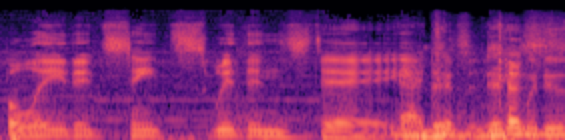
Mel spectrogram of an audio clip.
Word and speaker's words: Swithin: Sonny and chair um so originally I thought you I thought Saint swithin was Saint swiven like the s-i-w or swimming you said swimming one time yeah because I couldn't tell the way you pronounced but it's s-w-i-t-h-i-n-s and I'm sure Alan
